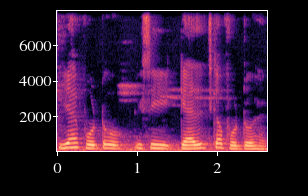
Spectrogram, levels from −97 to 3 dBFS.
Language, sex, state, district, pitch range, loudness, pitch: Hindi, female, Uttar Pradesh, Etah, 190-215 Hz, -15 LUFS, 200 Hz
